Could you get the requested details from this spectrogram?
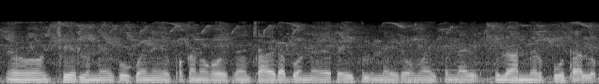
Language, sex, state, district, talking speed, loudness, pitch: Telugu, male, Telangana, Karimnagar, 140 wpm, -17 LUFS, 105 Hz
